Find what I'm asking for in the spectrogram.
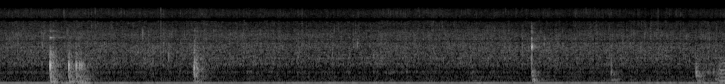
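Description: Pancit canton ingredients dropped into hot cooking oil, giving a steady, quiet frying sizzle with a few sharp pops and clatters from stirring utensils.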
